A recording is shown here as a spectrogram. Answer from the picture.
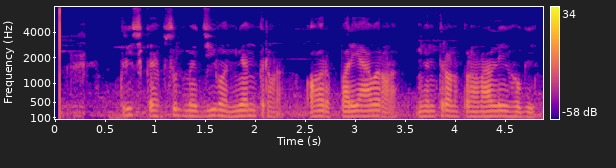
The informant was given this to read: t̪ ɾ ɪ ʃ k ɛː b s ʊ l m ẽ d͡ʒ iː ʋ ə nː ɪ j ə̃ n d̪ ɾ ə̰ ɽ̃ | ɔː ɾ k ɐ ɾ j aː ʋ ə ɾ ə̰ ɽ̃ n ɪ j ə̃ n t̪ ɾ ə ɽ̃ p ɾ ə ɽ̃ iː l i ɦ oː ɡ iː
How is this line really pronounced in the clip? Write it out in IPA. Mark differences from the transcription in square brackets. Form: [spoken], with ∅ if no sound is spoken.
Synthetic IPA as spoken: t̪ ɾ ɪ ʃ k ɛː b s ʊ l m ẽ d͡ʒ iː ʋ ə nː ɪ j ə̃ n [t̪] ɾ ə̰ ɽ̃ | ɔː ɾ [p] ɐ ɾ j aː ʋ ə ɾ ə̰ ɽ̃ n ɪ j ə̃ n t̪ ɾ ə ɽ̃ p ɾ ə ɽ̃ [aː] l i ɦ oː ɡ iː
